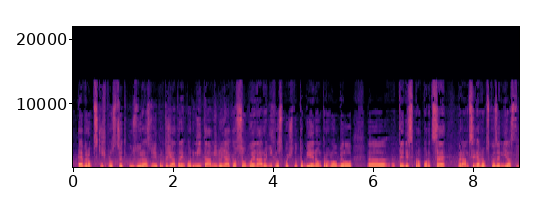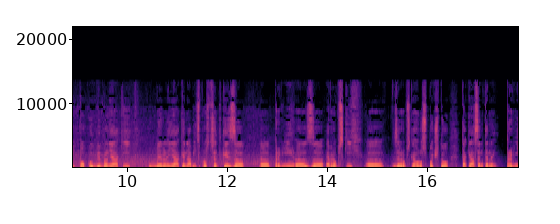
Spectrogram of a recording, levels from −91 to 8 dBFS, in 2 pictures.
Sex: male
